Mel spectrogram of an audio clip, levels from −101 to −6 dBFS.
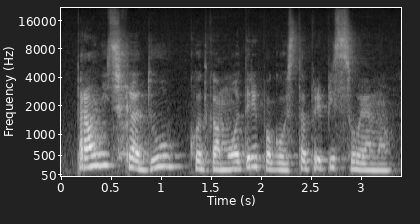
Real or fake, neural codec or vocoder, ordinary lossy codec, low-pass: fake; vocoder, 44.1 kHz, 128 mel bands, Pupu-Vocoder; none; none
